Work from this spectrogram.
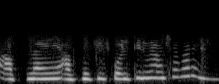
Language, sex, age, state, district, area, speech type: Bengali, female, 18-30, West Bengal, Birbhum, urban, conversation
